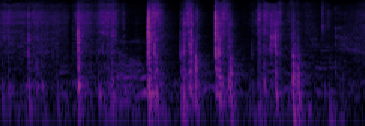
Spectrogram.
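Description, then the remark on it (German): A blender jar filled with oats, cocoa powder, cinnamon, baking powder, banana and milk is set down onto its motor base, making a run of hard plastic knocks and clicks in an uneven sequence as it settles into place. “So, das kommt jetzt auf den Mixer.”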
